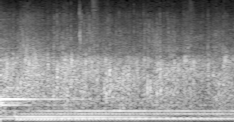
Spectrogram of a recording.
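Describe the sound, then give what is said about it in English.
A church audience claps for visiting guests during a worship service, soft, even clapping that holds steady over a sustained, droning chord. “Why don't we give all of our guests a hand clap today?”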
